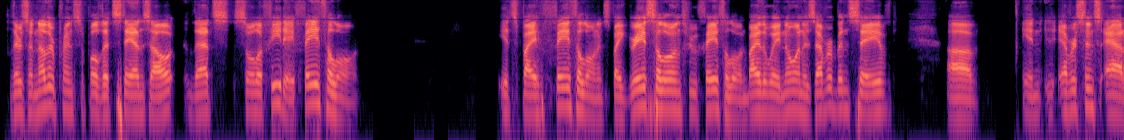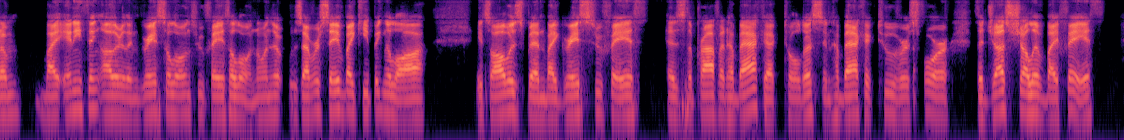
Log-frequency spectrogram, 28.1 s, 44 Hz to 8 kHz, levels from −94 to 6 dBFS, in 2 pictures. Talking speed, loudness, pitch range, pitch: 170 wpm, -18 LUFS, 115-135 Hz, 125 Hz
